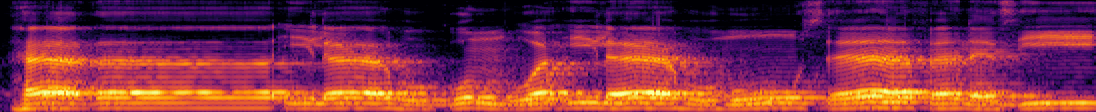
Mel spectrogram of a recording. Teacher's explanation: ഹാദാ എന്നതിലെ അലിഫിനെ മദ്ദുൽ മുൻഫസിൽ നൽകി ദീർഘിപ്പിക്കുക. 4-5 ഹറക്കത്തിൻ്റെ അളവിൽ ദീർഘം നൽകുക.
